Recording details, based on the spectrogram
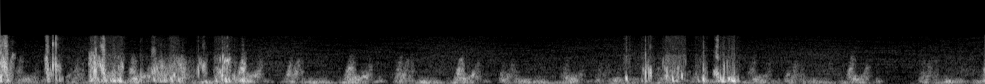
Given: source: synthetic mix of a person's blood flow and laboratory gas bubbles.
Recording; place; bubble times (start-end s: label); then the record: Doppler ultrasound of blood flow; precordium
0.00-0.16 s: bubbles
0.44-0.64 s: bubbles
0.88-1.25 s: bubbles
1.39-1.88 s: bubbles
1.95-2.08 s: bubbles
2.13-2.38 s: bubbles
6.23-6.31 s: bubbles
6.42-6.55 s: bubbles
6.62-6.86 s: bubbles
6.95-7.08 s: bubbles
7.12-7.41 s: bubbles
From the record:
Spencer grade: 3 (all of the cardiac periods contain showers or single bubble signals, but not dominating or overriding the cardiac motion signals); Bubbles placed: only in the low amplitude regions of the cardiac cycle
